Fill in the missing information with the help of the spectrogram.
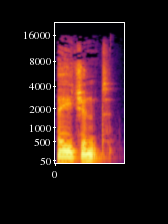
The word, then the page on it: agent: British English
